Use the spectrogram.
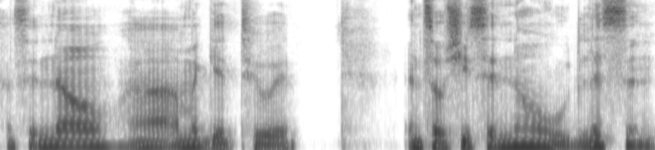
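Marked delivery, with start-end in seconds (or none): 0.3-2.2 put-on casual, nonchalant, offhand tone. Recounting answering a doctor about seeing a nephrologist, retelling a nonchalant reply.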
